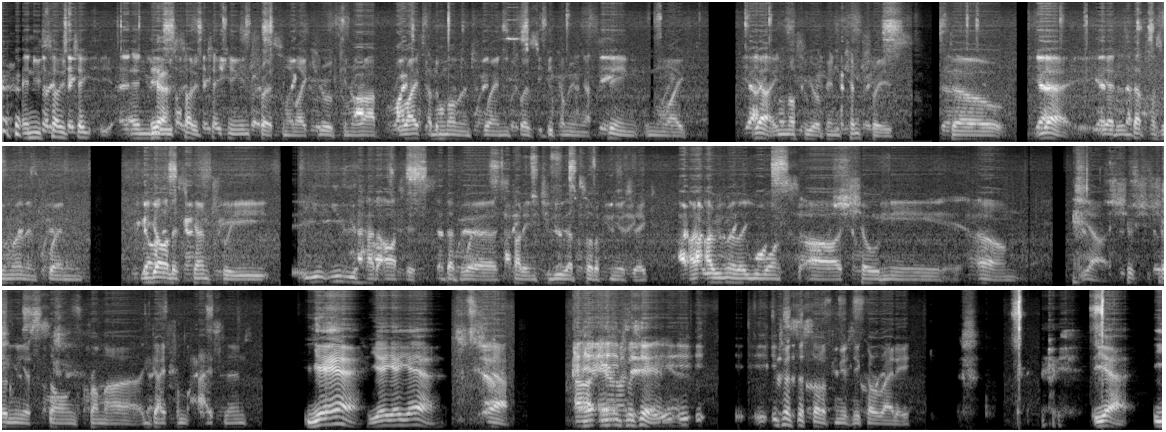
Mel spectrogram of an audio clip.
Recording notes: joins us live from a cafe in Lyon, France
